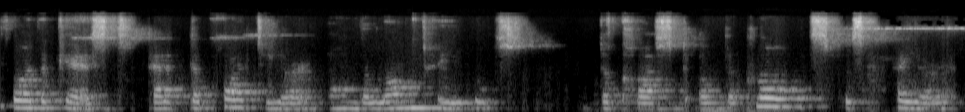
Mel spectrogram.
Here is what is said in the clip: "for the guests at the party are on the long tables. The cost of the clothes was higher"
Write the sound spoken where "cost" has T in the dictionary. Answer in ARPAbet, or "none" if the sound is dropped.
T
